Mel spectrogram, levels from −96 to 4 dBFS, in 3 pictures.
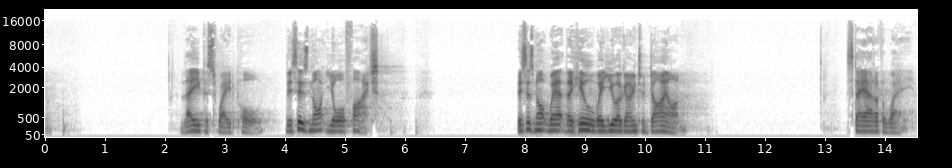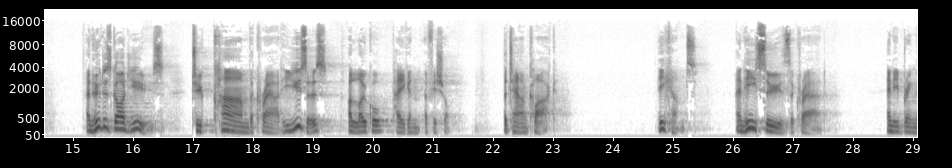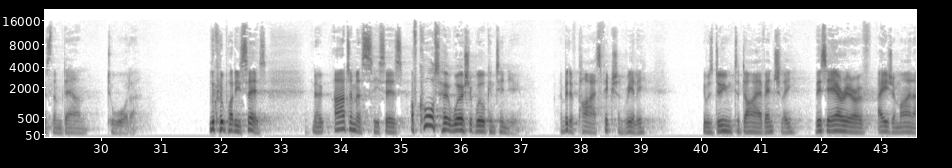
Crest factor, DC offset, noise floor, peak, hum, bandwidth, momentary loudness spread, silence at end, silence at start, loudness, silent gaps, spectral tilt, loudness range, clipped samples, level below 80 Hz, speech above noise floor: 22 dB; under 0.1%; -76 dBFS; -12 dBFS; none; 16.5 kHz; 16 LU; 0 s; 0 s; -32 LUFS; none; -3.5 dB/octave; 10 LU; under 0.1%; -78 dBFS; 44 dB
